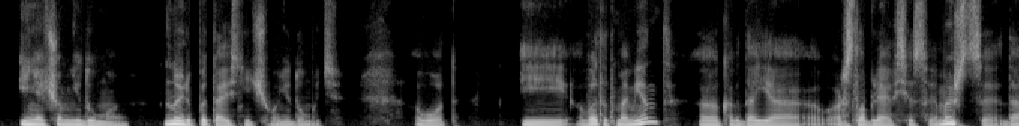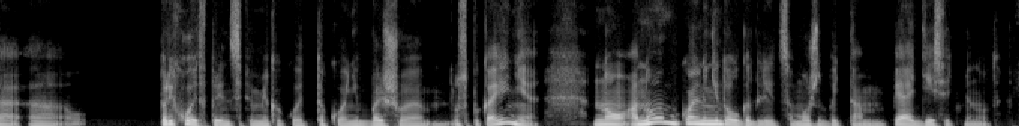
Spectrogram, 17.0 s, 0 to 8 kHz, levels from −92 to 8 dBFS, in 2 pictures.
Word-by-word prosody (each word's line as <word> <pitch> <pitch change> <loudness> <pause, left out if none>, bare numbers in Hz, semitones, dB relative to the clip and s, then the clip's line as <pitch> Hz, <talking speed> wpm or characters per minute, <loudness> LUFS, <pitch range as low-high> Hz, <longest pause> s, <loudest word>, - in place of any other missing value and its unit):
и 175 - +5
ни 150 - +6
о - - +3
чём 140 +1 -1
не 130 - +2
думаю, 115 -2 -2 0.3
ну 185 +1 +9
или 155 -6 +7
пытаюсь 125 -7 -2
ничего 115 -1 -7
не 115 0 -5
думать. 110 -1 -11 0.6
Вот, 120 -5 -5 0.5
и 140 -3 -1
в 140 +2 -4
этот 145 -5 +2
момент, 200 - 0 0.2
э, 120 -1 -1
когда 125 +1 -4
я 115 -2 -3 0.2
расслабляю 120 0 -2
все 130 +5 -6
свои 125 - -6
мышцы, 165 - +2
да, 130 +3 -5
э, 115 -1 -7 0.8
приходит, 165 -5 +5
в - - -29
принципе, 115 -3 -2
у - - -3
меня 115 0 -3
какое-то 110 -2 -9
такое 115 -2 -6
небольшое, 115 -1 -3
м, 130 +7 -12
успокоение, 195 - 0 0.4
но 150 0 +4
оно 210 - +6
буквально 210 -3 +6
недолго 150 -10 +6
длится, 110 -2 -6
может 125 -1 -3
быть, 115 -3 -8
там, 115 +2 -8
5-10 135 -3 0
минут, - - -11
125 Hz, 160 wpm, -22 LUFS, 115-145 Hz, 0.8 s, ну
